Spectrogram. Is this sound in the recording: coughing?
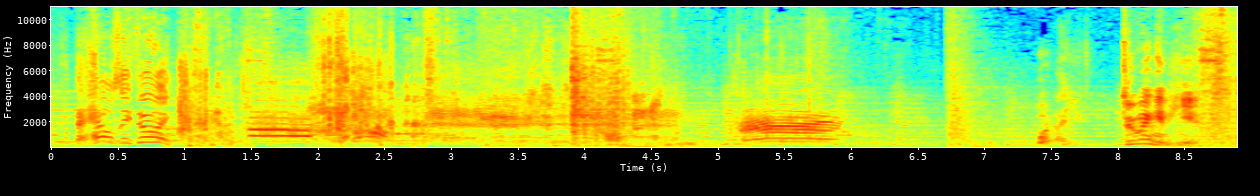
no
